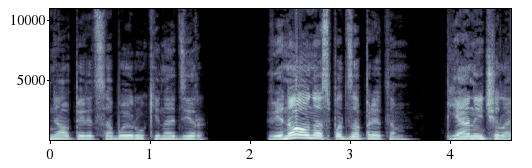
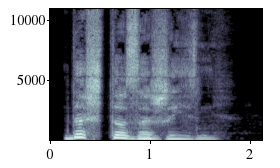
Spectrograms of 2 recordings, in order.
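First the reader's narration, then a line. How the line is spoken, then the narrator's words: Sorrowful sigh. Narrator (Russian): горестно вздохнул Стефан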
